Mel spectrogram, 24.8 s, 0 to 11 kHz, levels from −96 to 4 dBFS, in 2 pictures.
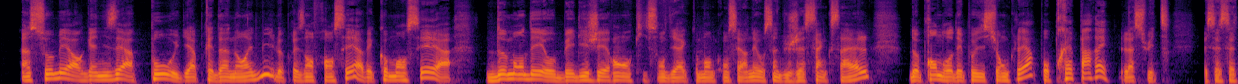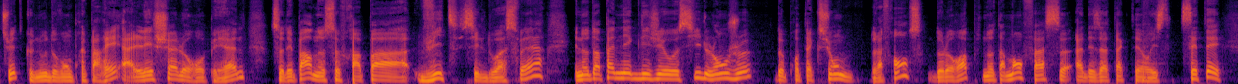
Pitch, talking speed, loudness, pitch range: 105 Hz, 200 wpm, -28 LUFS, 100-130 Hz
